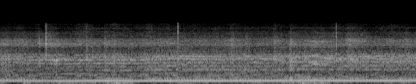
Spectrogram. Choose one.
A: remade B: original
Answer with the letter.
A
